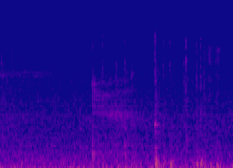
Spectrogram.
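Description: Faint typing on a computer keyboard, a few key clicks mostly in the second half.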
